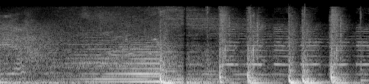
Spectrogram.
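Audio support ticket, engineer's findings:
Repeated stalls (stutter), 1.23 to 1.88 s. Packets arrived late or slower than playout, and the jitter buffer ran empty four times. The receiver extended the last audio across each gap: 62 ms total, longest 30 ms, about 10% of the span. Nothing is lost, but the sound drags and stutters.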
